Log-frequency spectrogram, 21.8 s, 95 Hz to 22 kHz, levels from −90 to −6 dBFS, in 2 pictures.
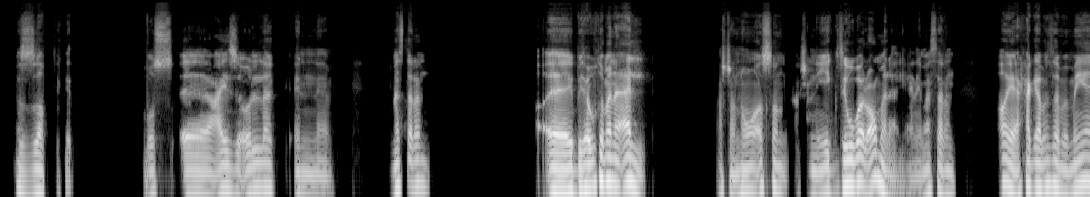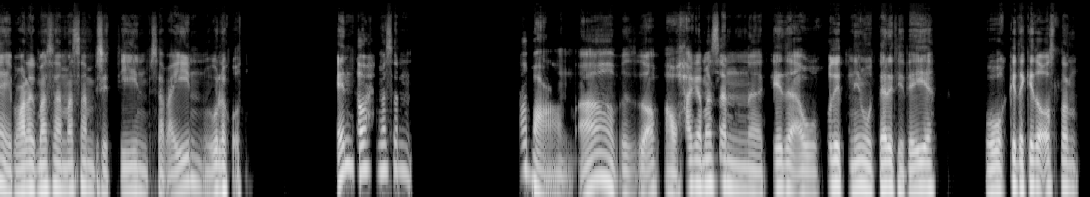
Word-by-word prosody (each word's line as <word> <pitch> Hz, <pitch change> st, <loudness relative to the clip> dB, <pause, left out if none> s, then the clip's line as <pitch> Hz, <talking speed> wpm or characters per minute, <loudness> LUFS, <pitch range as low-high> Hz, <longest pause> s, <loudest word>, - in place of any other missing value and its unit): بالضبط 105 Hz, -1 st, -2 dB
كده. -, -, -13 dB, 0.7 s
بُص 100 Hz, 0 st, -4 dB
آآ 100 Hz, -1 st, +2 dB
عايز 110 Hz, +3 st, +1 dB
أقول 115 Hz, +4 st, 0 dB
لك 120 Hz, -2 st, -1 dB, 0.2 s
إن 90 Hz, -3 st, -7 dB, 0.6 s
مثلًا 130 Hz, +2 st, -2 dB, 1.1 s
آآ 105 Hz, -1 st, +7 dB
بيبعيوه 115 Hz, +3 st, +5 dB
بتَمَن 145 Hz, 0 st, +5 dB
أقَل، 135 Hz, -7 st, +5 dB, 0.7 s
عشان 90 Hz, +3 st, -3 dB
هو 110 Hz, +1 st, +1 dB
أصلًا 120 Hz, -2 st, -1 dB
عشان 100 Hz, -, -6 dB
يجذبوا 110 Hz, +6 st, +3 dB
بقى 150 Hz, +1 st, +7 dB
العُملا. 140 Hz, -10 st, +3 dB
يعني 80 Hz, +2 st, -11 dB
مثلًا 100 Hz, 0 st, -3 dB, 0.5 s
آه. 140 Hz, -, +4 dB
يعني 105 Hz, -4 st, +4 dB
حاجة 125 Hz, +1 st, +4 dB
مثلًا 125 Hz, +1 st, +1 dB
ب100، 115 Hz, +7 st, +1 dB
يبيعه 110 Hz, -4 st, +1 dB
لك 115 Hz, -1 st, +1 dB
مثلًا، 120 Hz, +1 st, +1 dB
مثلًا 115 Hz, +1 st, -2 dB
ب60، 110 Hz, 0 st, -4 dB
ب70 120 Hz, +10 st, -4 dB
ويقول 110 Hz, +4 st, -1 dB
لك 115 Hz, -, +2 dB
قُطن. -, -, -13 dB, 0.9 s
أنت 215 Hz, +3 st, 0 dB
واحد 205 Hz, 0 st, -1 dB
مثلّا 205 Hz, -2 st, -5 dB, 1.1 s
طبعًا. 90 Hz, -2 st, -4 dB
آه 155 Hz, -4 st, 0 dB
بالضبط. 105 Hz, +1 st, -5 dB
أو 95 Hz, -2 st, 0 dB
حاجة 125 Hz, +4 st, 0 dB
مثلًا 125 Hz, -6 st, -1 dB
كده 120 Hz, +1 st, -1 dB
أو 100 Hz, 0 st, -2 dB
خُد 130 Hz, +7 st, -1 dB
2 125 Hz, -1 st, +1 dB
والتالت 120 Hz, 0 st, +2 dB
هديّة 115 Hz, +3 st, +1 dB, 0.5 s
وهو 110 Hz, +2 st, +2 dB
كده، 120 Hz, +4 st, +1 dB
كده 130 Hz, +1 st, +2 dB
أصلًا 125 Hz, -1 st, -2 dB
115 Hz, 150 wpm, -23 LUFS, 105-130 Hz, 1.1 s, آآ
